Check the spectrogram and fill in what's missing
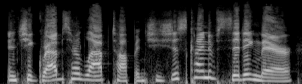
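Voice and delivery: usual speaking voice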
